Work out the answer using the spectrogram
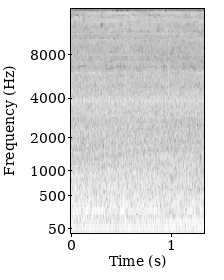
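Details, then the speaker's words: Countrymod rooftop RV air conditioner on a 12-volt supply at 12.5 V, set to 67 cooling, heard at the top unit on the roof: a steady low hum and even fan rush with the compressor running, no rattles or knocks. Normal and fairly quiet. "Sounds about like a normal AC running, not super loud."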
